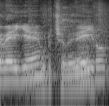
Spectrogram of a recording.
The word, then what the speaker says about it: Bruchevelle: lío con eso este se escribe bruche bello pero se escribe se pronuncia Bell sin la última o como si sonara la última él así se pronuncia Okay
